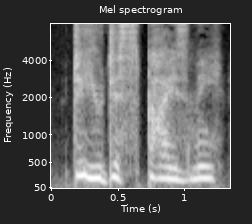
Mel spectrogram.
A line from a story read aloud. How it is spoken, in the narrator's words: demanded Leslie in a fierce, low tone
